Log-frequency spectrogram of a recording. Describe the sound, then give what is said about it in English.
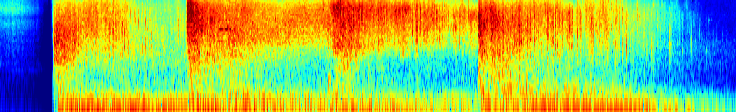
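A sudden, powerful gunpowder explosion aboard a pirate ship erupts into a deep, sustained roaring rumble, with two more heavy blasts following a few seconds apart before the noise finally trails off, leaving the ship in flames. Loud, no voices. “Charlotte turned to see the pirate ship engulfed in flames and sailing away without a crew”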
